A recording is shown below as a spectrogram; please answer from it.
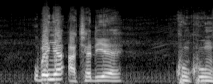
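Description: A man speaking in short phrases, with a brief pause in the middle.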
